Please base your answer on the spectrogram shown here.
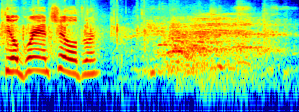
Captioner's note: audience laughs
